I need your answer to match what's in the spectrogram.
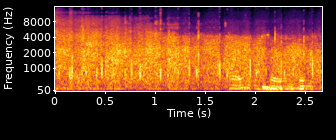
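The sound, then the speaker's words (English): An audience applauds for a group of speakers, a dense, steady wash of many hands clapping at an even loudness for a few seconds, with a few faint voices mixed in toward the end. “So how about a round of applause for this group?”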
